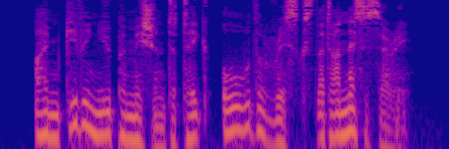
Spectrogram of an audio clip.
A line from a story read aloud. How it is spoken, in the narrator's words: said quietly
